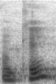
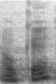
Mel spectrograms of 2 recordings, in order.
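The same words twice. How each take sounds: No difference in how they are said.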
